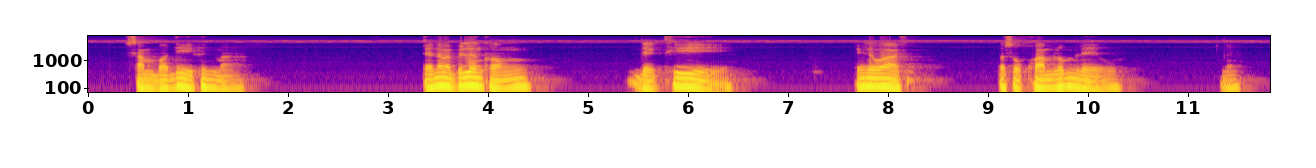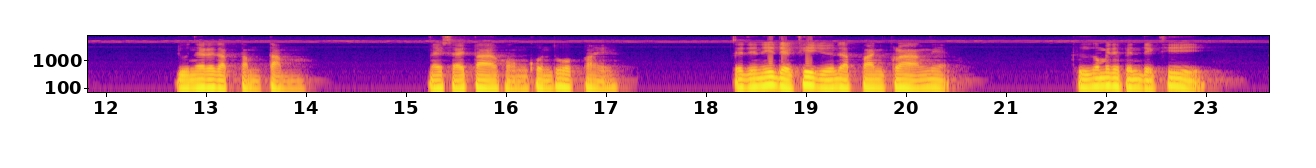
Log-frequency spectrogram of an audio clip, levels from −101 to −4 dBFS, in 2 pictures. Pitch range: 100-110 Hz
